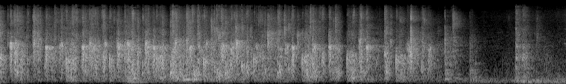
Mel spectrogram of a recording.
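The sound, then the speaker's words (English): Audience applause for a maiden speaker at an evening debate on whether European states must accept refugees: dense, steady clapping that dips briefly near the end, then resumes. “can I get another round of applause for our, our maiden speaker this evening?”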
